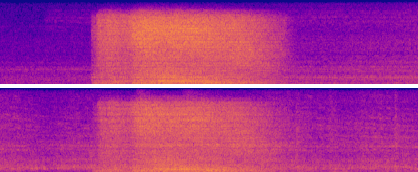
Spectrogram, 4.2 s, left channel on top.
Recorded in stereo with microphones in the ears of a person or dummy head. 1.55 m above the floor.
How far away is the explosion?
About 1.8 m.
